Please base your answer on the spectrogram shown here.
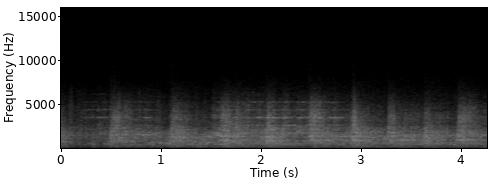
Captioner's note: train chugs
